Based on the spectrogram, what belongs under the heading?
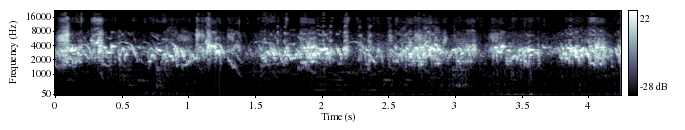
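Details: Budgerigars feeding on green food in the morning keep up a dense, continuous warbling chatter of squawky and chirpy notes. Low thumps are heard at times beneath it.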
